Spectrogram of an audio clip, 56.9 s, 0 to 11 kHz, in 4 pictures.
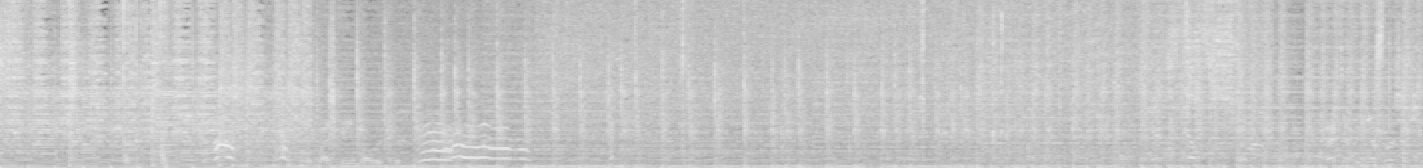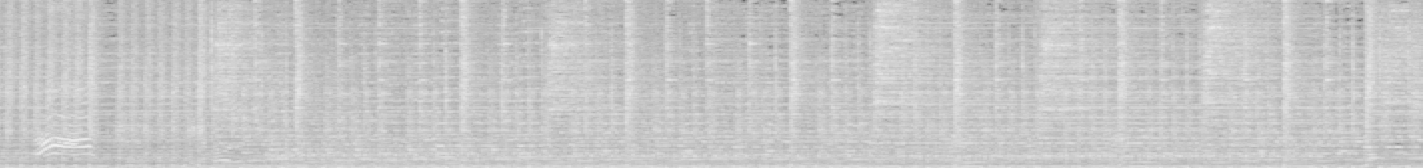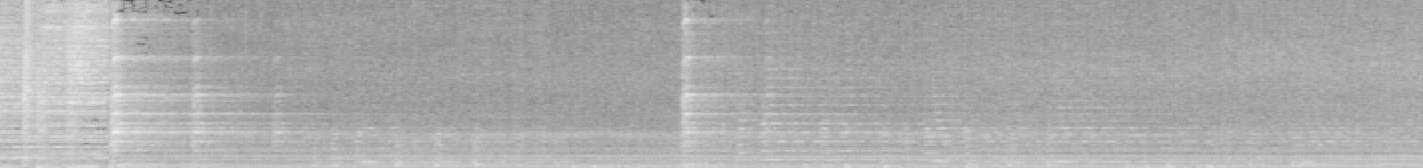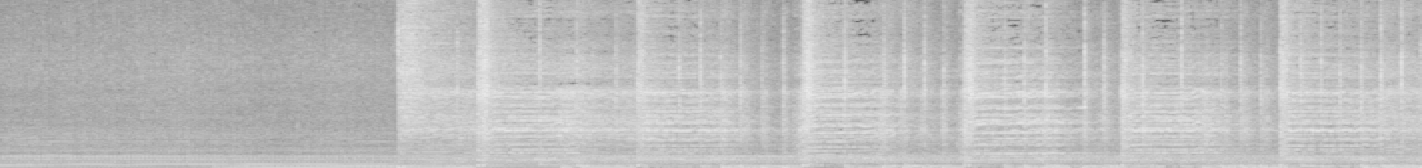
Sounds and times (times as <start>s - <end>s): Music: 0.0s - 56.9s
Speech: 2.9s - 4.3s.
